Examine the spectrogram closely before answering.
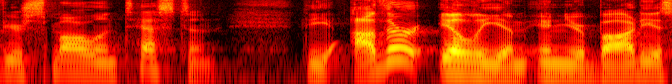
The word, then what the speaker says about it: ilium: They sound alike, but they're spelled differently. Watch me please. The first one is Ilium, I-L-E-U-M. That's the last part of your small intestine. The other ilium in your body is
